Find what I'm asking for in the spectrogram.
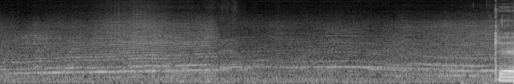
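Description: Race car engines drone faintly as cars leave the pits in a racing video game, a steady distant whine that slowly rises and falls in pitch, with a louder burst at the very end.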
